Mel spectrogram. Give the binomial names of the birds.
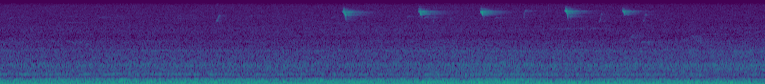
Seiurus aurocapilla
